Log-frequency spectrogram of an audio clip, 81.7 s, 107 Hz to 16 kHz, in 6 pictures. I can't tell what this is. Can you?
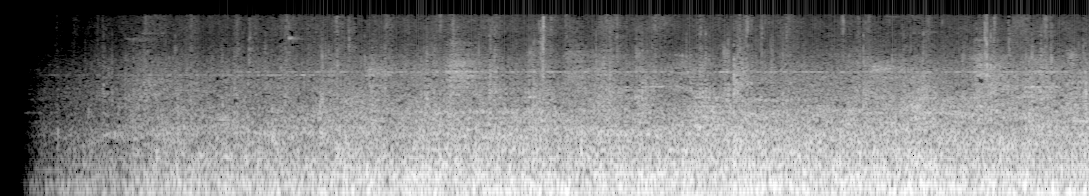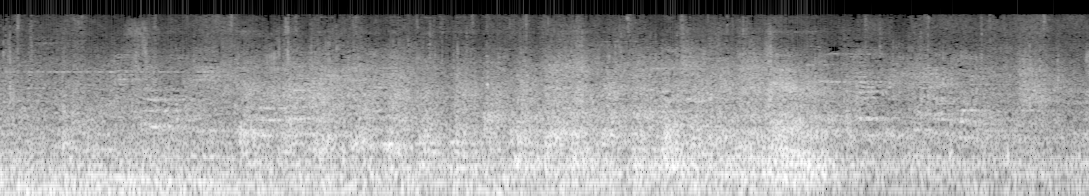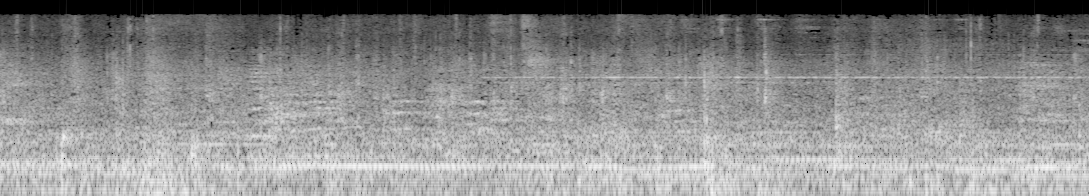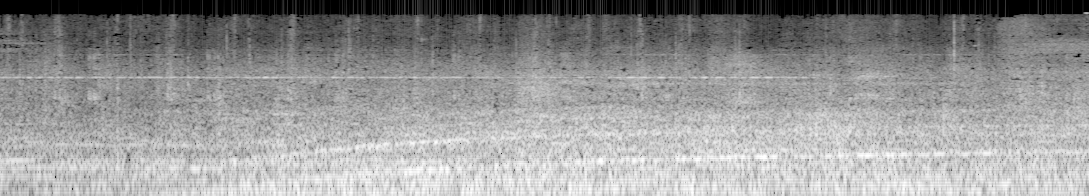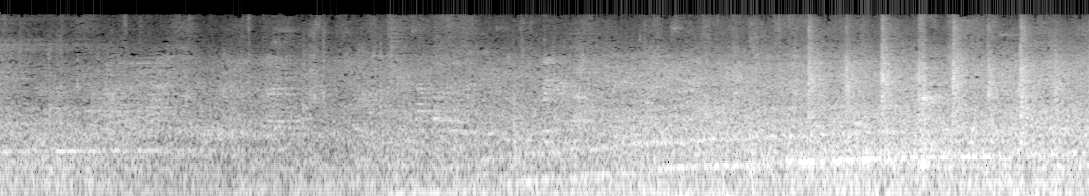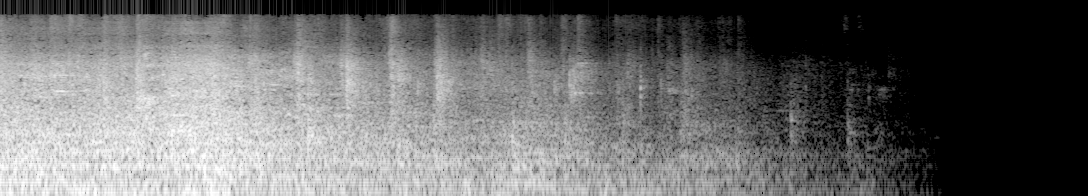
808 Russell Square steps 3
Recorded in Russell Square underground station in London. Instead of the lifts you can choose to descend to the underground platforms via a long spiral stairway - the sounds of the trains and people below are funnelled up through the stairway.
